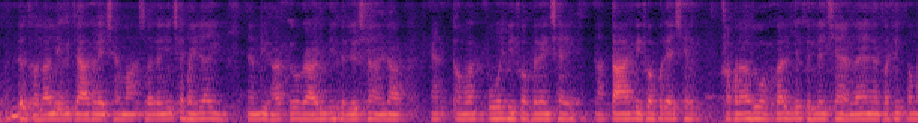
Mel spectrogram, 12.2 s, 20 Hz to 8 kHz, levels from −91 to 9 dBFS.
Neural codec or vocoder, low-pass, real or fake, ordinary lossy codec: codec, 16 kHz, 0.5 kbps, FunCodec, trained on Chinese and English, 25 frames a second; none; fake; none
